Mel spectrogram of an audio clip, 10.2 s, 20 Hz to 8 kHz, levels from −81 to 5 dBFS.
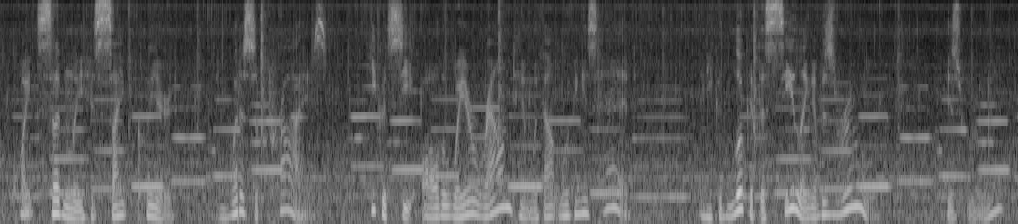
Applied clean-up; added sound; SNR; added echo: none; Boiling + Wind instrument, woodwind instrument; 7 dB; none.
